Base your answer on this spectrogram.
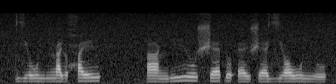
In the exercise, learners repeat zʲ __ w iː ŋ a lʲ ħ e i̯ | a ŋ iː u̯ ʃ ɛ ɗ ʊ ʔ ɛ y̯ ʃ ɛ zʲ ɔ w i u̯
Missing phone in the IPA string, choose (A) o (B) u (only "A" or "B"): A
